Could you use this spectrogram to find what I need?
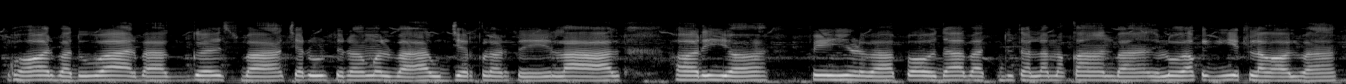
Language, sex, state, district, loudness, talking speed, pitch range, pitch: Hindi, female, Uttar Pradesh, Ghazipur, -21 LUFS, 135 wpm, 185-200 Hz, 195 Hz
